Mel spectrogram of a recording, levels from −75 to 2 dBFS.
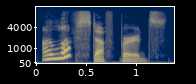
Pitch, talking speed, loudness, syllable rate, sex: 230 Hz, 175 wpm, -17 LUFS, 4.1 syllables/s, female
